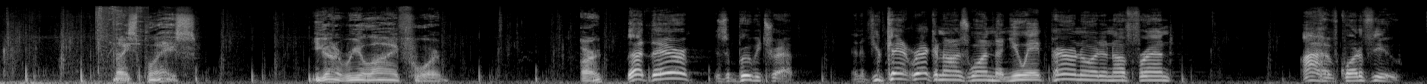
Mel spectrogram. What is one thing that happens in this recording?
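A man talks casually at length.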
